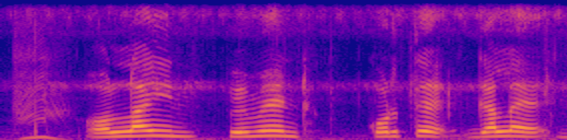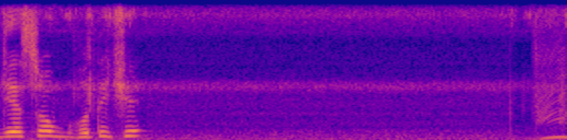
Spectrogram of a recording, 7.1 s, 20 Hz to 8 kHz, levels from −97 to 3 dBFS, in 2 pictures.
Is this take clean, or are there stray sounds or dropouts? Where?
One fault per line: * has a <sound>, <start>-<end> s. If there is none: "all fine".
all fine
